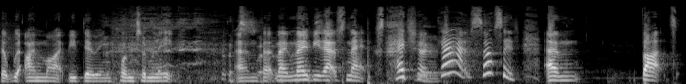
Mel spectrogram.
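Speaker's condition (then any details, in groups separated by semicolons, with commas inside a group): Tourette's syndrome; frequent vocal tics interrupting speech, hedgehog, sausage, cats, occasional longer phrase tics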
